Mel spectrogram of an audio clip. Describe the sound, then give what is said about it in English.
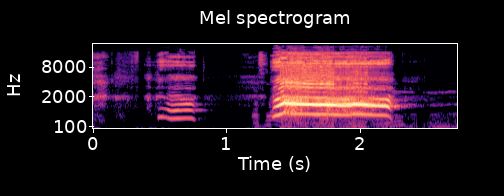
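A man screams loudly once, a sustained, strained, high-pitched yell of just under a second, preceded by a shorter, softer vocal sound. “You'll be screaming that. I can scream right now. Dude, do it. Laganda!”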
